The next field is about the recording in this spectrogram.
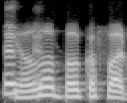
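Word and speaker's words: Jólabókaflóð: God please tell us are we pronouncing this correctly and she's like yes you're doing a good job yo boa FL YOLO boa FL what's the flavors in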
